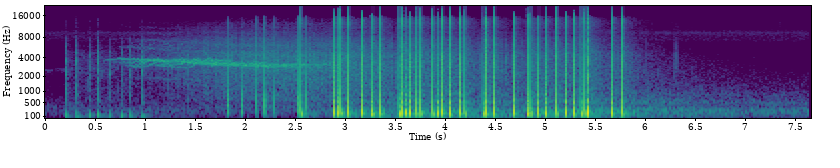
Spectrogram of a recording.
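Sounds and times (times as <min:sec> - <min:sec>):
fireworks firing in rapid bursts: 0:00.2 - 0:06.3.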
